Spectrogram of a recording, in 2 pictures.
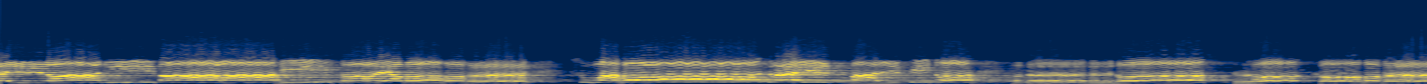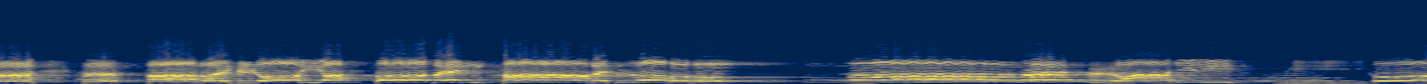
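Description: Operatic singing with a wide vibrato, in long phrases with short breaks about five seconds in and near the end.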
